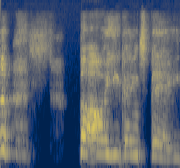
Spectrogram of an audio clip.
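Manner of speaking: very slow, high, voice giving out, struggling. Apologizing to viewers for a terrible cough, losing voice. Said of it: "I can't get my voice out".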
